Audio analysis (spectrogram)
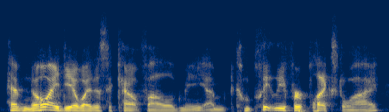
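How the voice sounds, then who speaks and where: A man's voice: mid-range voice, brisk, no echo. A man co-hosting a podcast in casual chat, rambling and correcting himself as he goes. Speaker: podcast co-host. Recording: dull, lo-fi close dry audio.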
